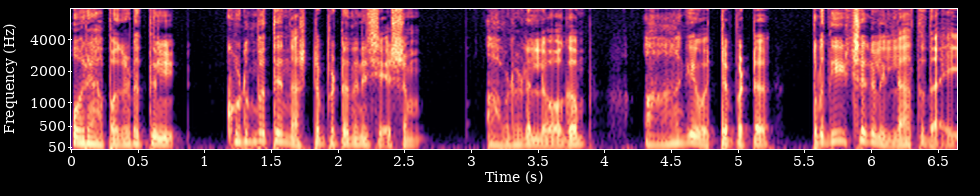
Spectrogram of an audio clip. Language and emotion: Malayalam, sad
